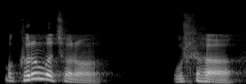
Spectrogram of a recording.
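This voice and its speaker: A man's voice: medium pitch, huge pitch swings, a little slow. A male pastor giving a conversational sermon at a prayer meeting, often acting out sample prayers in quoted voices.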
